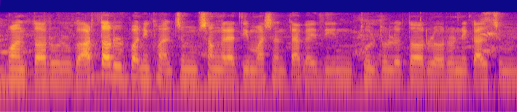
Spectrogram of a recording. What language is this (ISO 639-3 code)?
nep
